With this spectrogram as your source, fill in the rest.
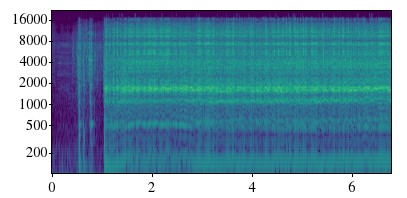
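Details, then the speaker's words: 2008 Duratrax RTX-27 1/8-scale nitro monster truck, first start after repair, primed with the glow heater on: a few quick starter pulls, then a steady, soft, blubbery burble; running way too rich, so the mixture is leaned half a turn. "i'm going to just let it run a little too rich two inch it was definitely way too rich going to lean it out about half a turn here yeah it was definitely way way too rich"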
